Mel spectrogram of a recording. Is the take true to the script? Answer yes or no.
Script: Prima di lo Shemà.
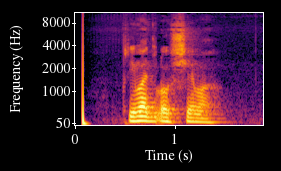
yes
